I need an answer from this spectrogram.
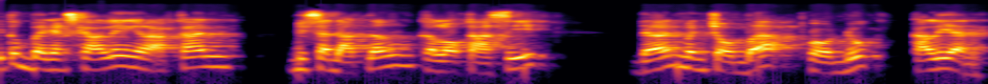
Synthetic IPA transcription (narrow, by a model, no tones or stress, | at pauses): it̪ubaɲak̚sə̥kalijaŋa̰kan | bisadat̪əŋkəlokasi | danməɲt͡ʃobapɾodʊkːalian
